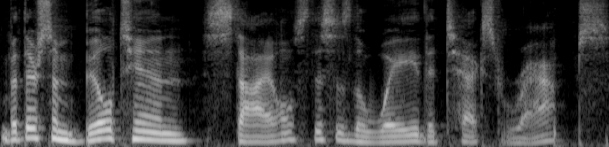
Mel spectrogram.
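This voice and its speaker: This is a normal speaking voice with lively intonation throughout. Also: man. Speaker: software tutorial presenter. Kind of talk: screen-recorded software tutorial. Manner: casual, with fillers and self-corrections.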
